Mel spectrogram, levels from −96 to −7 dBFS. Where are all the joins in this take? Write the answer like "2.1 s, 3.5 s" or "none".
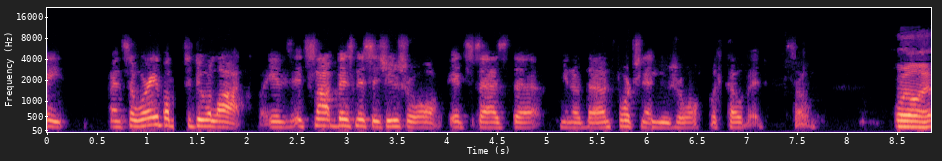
1.3 s, 4.3 s, 5.0 s, 6.0 s, 7.2 s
